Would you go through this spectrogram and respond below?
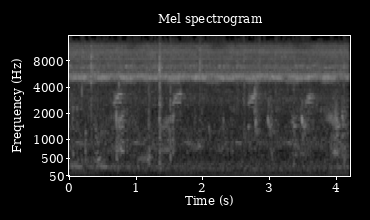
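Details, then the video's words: Frogs calling at night in chorus, with scattered short croaks and quick clicks set against a dense, unbroken high insect buzz. "Calming Sound Of Harmonious Frog Croaking"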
